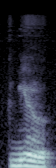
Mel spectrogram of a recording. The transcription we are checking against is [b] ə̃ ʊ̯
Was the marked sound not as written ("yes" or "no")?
yes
